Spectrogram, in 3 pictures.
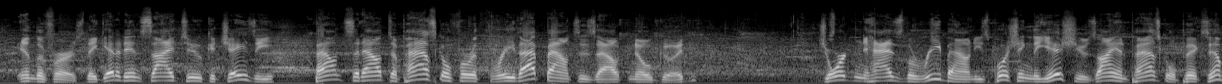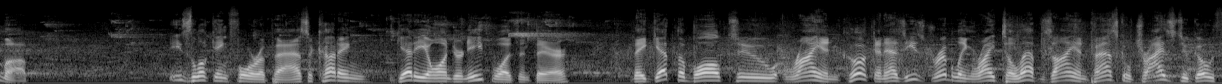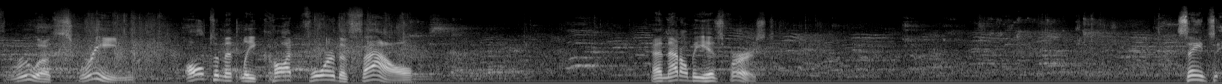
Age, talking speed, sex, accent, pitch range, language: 50-69, 130 wpm, male, American, 135-190 Hz, English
